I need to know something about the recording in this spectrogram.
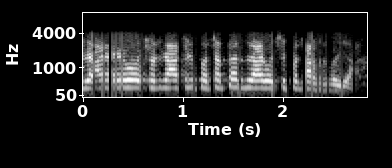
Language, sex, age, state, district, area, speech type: Maithili, male, 60+, Bihar, Samastipur, rural, conversation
